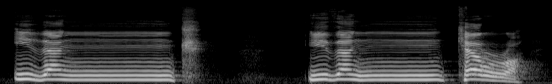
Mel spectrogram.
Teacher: Мягкое сокрытие, правильное сокрытие в размере двух огласовок удержим.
